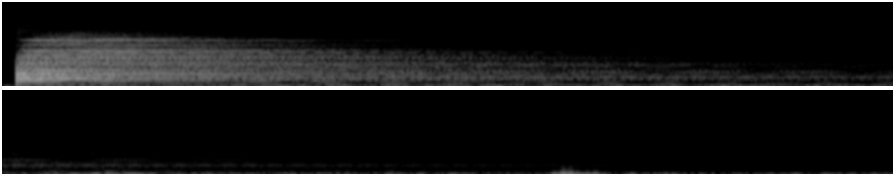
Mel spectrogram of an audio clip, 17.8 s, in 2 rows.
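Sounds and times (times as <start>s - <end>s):
suspended cymbal crash struck with mallet mezzo forte: 0.2s - 3.0s.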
